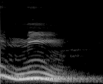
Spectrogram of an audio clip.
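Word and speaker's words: knee: जैसा कि के इसमें साइलेंट है तो के साउंड प्रोड्यूस नहीं कर रहा, नी। जैसा कि रेंगुलर, रेंगुलर में डब्ल्यू साइलेंट है तो इस तरह से इसमें के साइलेंट है, ठीक है।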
